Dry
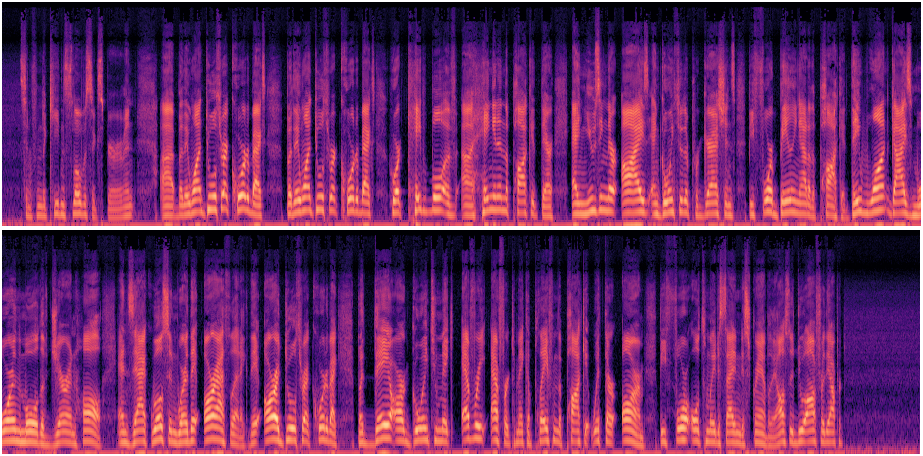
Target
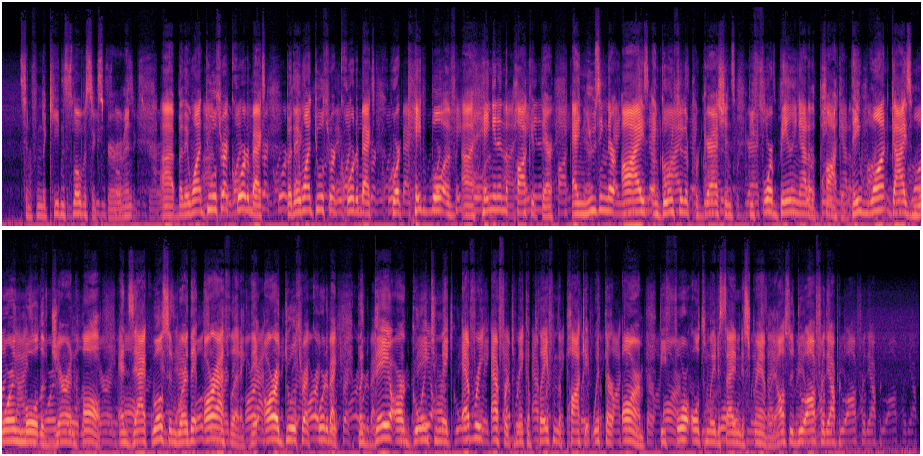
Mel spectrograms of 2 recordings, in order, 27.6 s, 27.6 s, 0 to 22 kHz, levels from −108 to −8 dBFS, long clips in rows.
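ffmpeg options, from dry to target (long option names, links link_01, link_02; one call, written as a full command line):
ffmpeg -i in.wav -filter_complex "[0:a]equalizer=frequency=3700:width_type=o:width=1.4:gain=7.5,asplit=2[link_01][link_02];[link_02]adelay=612,lowpass=frequency=3800:poles=1,volume=-12dB,asplit=2[link_03][link_04];[link_04]adelay=612,lowpass=frequency=3800:poles=1,volume=0.22,asplit=2[link_05][link_06];[link_06]adelay=612,lowpass=frequency=3800:poles=1,volume=0.22[link_07];[link_01][link_03][link_05][link_07]amix=inputs=4:normalize=0,volume=-7dB" out.wav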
